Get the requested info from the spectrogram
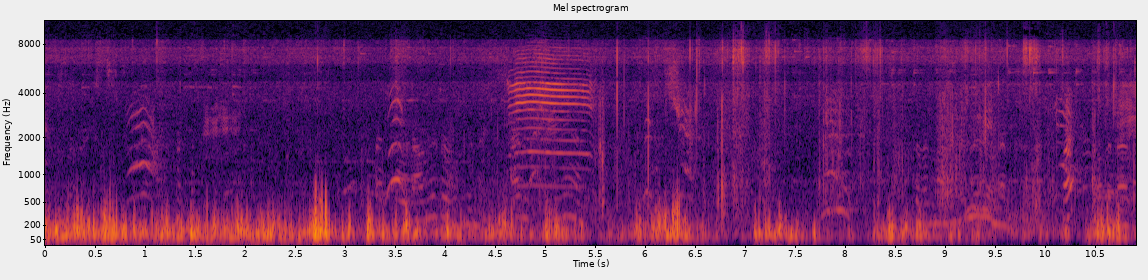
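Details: Mother sheep of a nomadic flock, back from desert grazing among oak trees, bleating to call their lambs to nurse. Several wavering bleats, one loud harmonic bleat near the middle, over a steady low rumble of the moving flock.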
